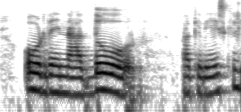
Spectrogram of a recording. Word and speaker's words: ordenador: Luego tenemos ordenador, pues ala, también en la última, pues es aguda.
